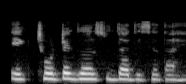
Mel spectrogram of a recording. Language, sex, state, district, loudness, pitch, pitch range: Marathi, female, Maharashtra, Sindhudurg, -15 LUFS, 240 Hz, 225-250 Hz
